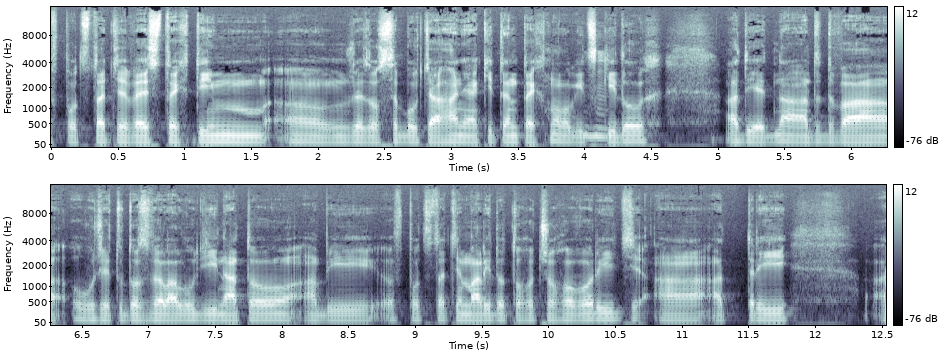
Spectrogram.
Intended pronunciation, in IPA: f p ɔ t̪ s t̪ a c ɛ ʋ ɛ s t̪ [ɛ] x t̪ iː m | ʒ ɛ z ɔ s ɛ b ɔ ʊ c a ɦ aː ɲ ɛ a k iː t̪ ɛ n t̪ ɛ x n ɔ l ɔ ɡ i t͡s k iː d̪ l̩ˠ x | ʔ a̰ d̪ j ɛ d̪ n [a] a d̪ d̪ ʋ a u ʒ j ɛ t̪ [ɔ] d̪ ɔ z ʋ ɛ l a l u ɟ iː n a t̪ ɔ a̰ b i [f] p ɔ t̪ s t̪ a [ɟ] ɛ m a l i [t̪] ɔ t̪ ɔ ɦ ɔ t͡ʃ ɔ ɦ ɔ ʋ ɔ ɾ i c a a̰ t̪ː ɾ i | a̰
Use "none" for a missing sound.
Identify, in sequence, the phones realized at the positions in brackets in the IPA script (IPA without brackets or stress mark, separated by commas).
ɛ, a, u, f, c, d̪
